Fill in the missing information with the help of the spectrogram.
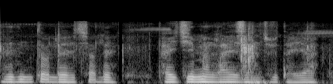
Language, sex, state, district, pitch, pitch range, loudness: Wancho, male, Arunachal Pradesh, Longding, 110 Hz, 105-115 Hz, -19 LUFS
